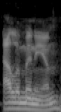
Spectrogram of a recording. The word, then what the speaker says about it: aluminium: And then, like, let's say we make something out of aluminum, right? Aluminium? Aluminium.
